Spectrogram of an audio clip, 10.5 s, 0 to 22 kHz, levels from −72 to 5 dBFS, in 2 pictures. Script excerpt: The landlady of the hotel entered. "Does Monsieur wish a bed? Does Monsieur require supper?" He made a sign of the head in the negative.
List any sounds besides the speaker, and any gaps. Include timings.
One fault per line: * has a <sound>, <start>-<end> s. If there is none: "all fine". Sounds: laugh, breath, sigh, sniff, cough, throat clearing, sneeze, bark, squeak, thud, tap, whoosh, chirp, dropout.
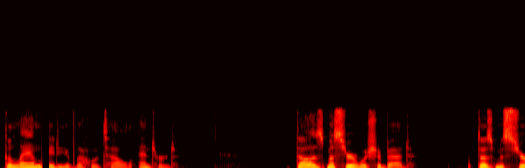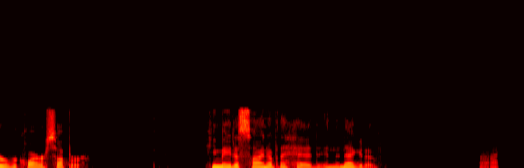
* has a dropout, 0.4-0.5 s
* has a laugh, 10.0-10.2 s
